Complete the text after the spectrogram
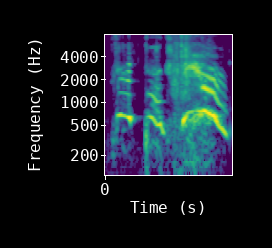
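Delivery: high, drawn-out play shout; calling after. Pretend. Toy pursuer shouting after a runaway, commanding. Pretend chase.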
